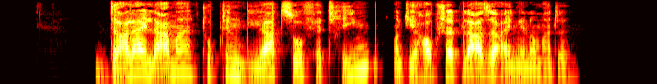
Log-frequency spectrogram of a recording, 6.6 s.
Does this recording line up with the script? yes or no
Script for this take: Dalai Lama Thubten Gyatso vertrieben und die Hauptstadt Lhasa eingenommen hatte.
yes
